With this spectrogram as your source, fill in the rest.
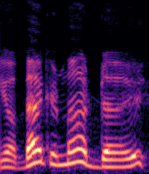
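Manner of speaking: put-on slow, loud creaky old man; old-timer reminiscing. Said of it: "like the old man".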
